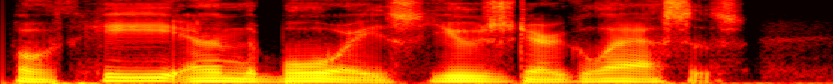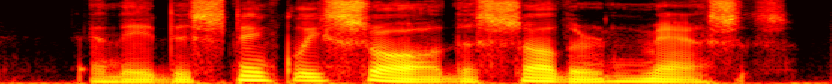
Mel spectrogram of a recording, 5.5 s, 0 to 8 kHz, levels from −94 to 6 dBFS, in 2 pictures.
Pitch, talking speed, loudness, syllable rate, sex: 95 Hz, 160 wpm, -18 LUFS, 4.1 syllables/s, male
